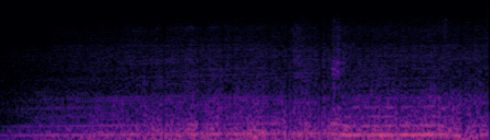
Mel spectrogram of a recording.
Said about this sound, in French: cette boîte, alors on le voit avec cette petite accélération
